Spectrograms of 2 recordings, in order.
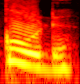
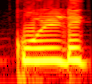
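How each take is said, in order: First: The L sound is silent before the D. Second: The L sound is pronounced before the D. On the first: The speaker calls it right. "ये जो letter एल है ये silent है" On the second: The speaker calls it wrong. "इसे हम कुल्ड क्यों नहीं पढ़ सकते?"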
